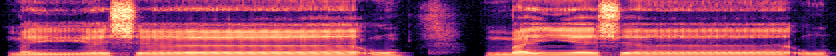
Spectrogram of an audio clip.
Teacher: میم کو یا کے ساتھ ملانا ہے، نون کے ساتھ نہیں ملائیں گے، یا کے اوپر تشدید زور دیں گے، اور شین کے ساتھ الف مدہ ہے، الف مدہ کے اوپر مدہ اصلی ہے، تین الف مدار میں کم سے کم کھینچیں گے، حمزہ کو نون سے ادا کریں گے۔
